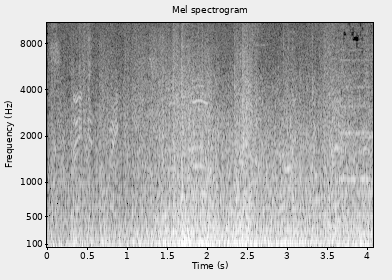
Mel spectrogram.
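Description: Grenade blasts in the World War II strategy game Company of Heroes 2 sound as a steady, muffled battlefield rumble with a couple of heavier bursts in the middle, mid-distance, under faint voices.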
